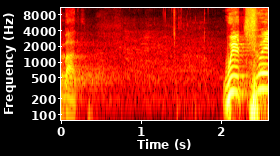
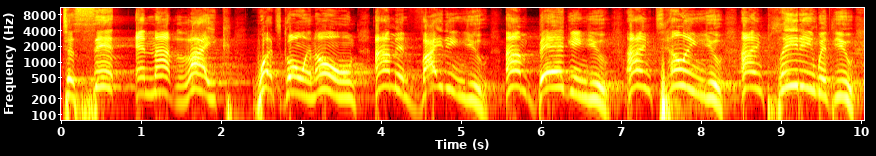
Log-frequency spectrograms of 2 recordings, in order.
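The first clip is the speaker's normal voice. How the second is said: loud, higher, fervent sermon climax, half-sung; full-force preaching; 5 semitones higher, 4 dB louder than usual. Acted. Pastor begging millennials to help reach their friends, loud fervent preaching. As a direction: whoop it up like a preacher at the peak. Pastor's passionate altar appeal.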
